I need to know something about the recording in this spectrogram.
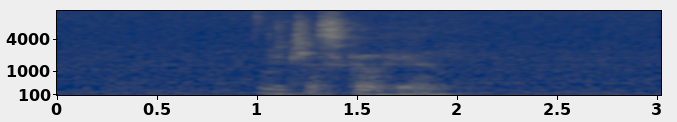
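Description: A man murmurs briefly close to a microphone.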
